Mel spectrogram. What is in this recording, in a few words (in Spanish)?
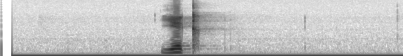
grasa, itza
